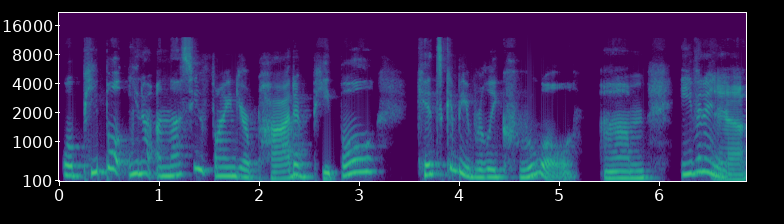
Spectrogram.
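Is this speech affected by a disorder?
No.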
